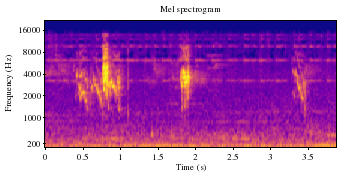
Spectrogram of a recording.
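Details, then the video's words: Lovebirds chirping: a few scattered, quick high twittering chirps, one burst near the start and single chirps later, over a steady low hum and background noise. "Love Birds chirping Sound"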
